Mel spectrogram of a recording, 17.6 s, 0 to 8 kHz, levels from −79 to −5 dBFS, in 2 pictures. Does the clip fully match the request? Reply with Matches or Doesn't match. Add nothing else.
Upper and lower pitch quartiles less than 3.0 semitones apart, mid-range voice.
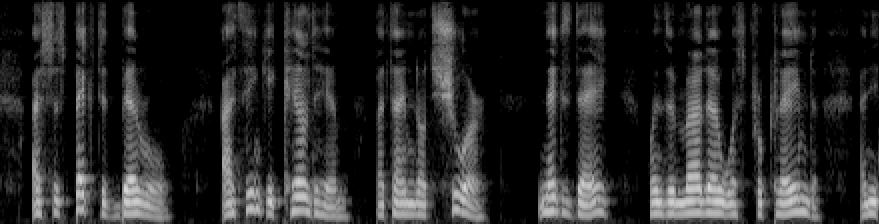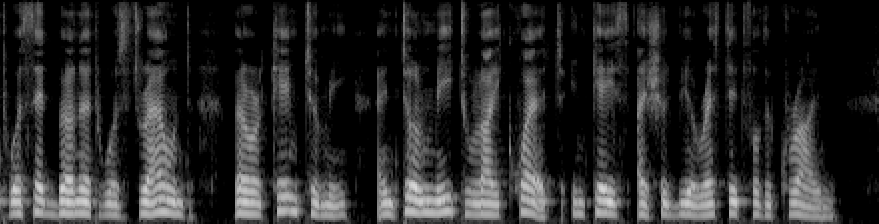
Matches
